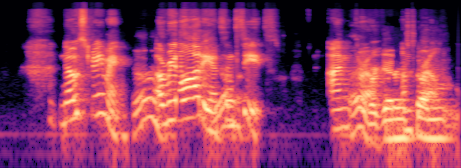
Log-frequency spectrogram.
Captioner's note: chuckles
